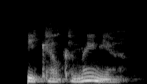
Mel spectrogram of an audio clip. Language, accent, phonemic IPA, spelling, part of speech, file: English, Southern England, /diːˌkælkəˈmeɪnɪə/, decalcomania, noun, LL-Q1860 (eng)-decalcomania.wav
- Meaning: 1. The process of transferring decorative designs onto surfaces using decals 2. A decal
